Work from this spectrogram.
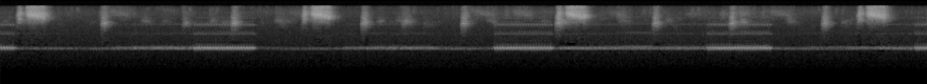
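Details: Night chorus of crickets in grass, Bulgaria, warm summer evening, surround recording; a continuous shrill tone swells into loud chirping bursts lasting about a second, repeating irregularly, with sharp high clicks from further callers.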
